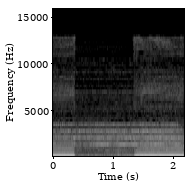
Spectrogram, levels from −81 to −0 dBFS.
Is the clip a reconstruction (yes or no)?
yes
